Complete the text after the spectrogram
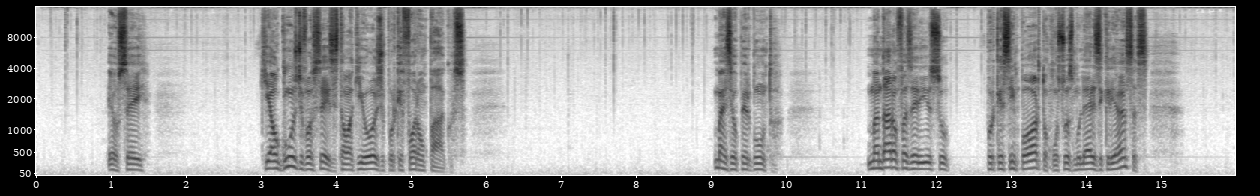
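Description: A man speaks loudly and firmly nearby.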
